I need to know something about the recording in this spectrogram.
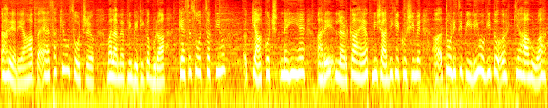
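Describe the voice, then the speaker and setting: A woman's voice: on the high side, normal speed, dark tone, faint music behind, lightly acted. A woman voicing a melodramatic middle-aged stepmother in a cartoon, scheming and doting, defensive and pleading.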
